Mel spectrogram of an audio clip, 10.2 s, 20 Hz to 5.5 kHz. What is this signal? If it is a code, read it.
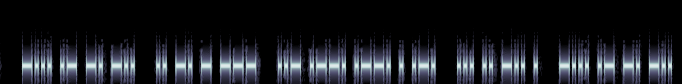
Morse code, heard as a keyed tone, about 25 wpm, 600 Hz. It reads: BAND INTO UPPER SIDE BAND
